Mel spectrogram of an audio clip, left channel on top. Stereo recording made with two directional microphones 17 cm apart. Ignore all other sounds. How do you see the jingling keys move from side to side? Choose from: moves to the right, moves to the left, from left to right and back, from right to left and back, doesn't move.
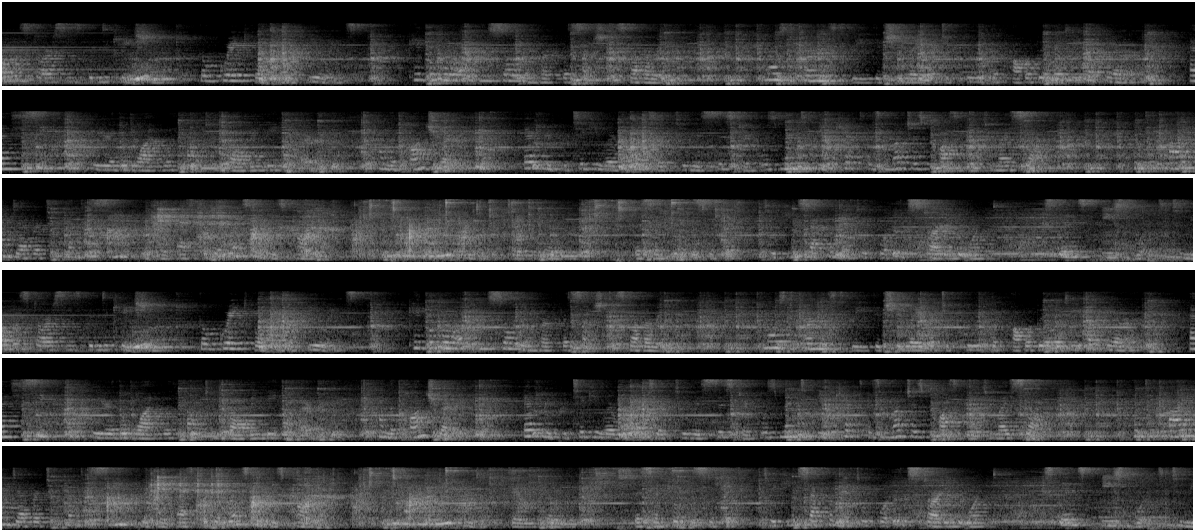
moves to the left.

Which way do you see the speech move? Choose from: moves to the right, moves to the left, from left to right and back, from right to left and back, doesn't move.
doesn't move.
